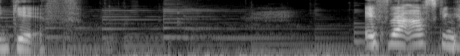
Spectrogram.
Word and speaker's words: GIF: wild decision considering that the G stands for graphics which has the hard G sound sound why if it's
